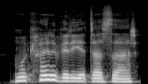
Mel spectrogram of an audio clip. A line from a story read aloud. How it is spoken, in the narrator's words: Bucky laughs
